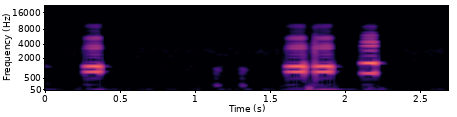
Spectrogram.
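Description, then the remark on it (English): Several short, bright telephone keypad tones beep in an uneven sequence, one isolated press followed by a quick cluster of three, as someone dials a show's call-in number to call live on the air; no voices. “I'm going to be the first caller. Then that guy can be the second caller.”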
